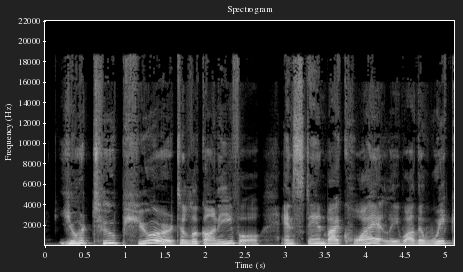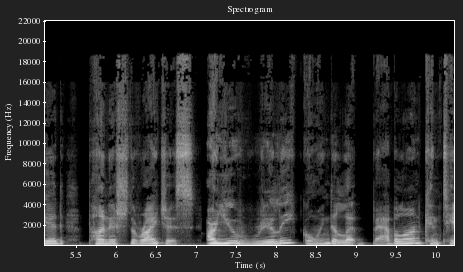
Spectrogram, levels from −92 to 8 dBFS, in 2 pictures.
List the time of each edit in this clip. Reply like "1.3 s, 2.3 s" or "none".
7.1 s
